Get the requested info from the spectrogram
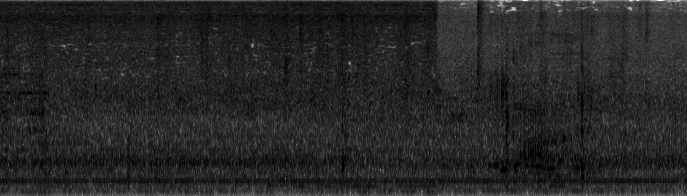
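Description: Soft, wet squishing of fermented glutinous rice being tipped from a plastic container into a thick simmering sugar-and-coconut mixture, with a few small knocks. A steady low hum runs underneath.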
